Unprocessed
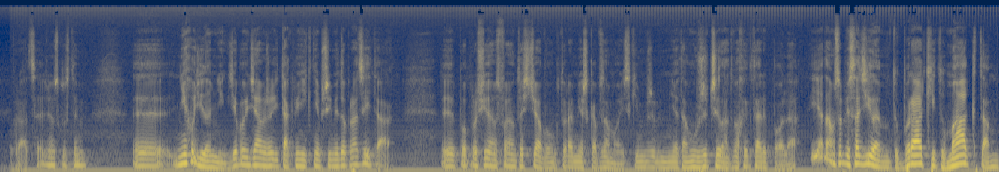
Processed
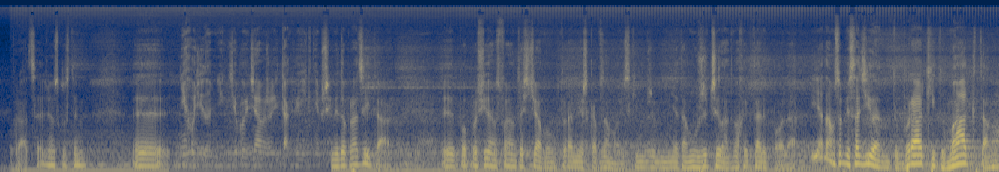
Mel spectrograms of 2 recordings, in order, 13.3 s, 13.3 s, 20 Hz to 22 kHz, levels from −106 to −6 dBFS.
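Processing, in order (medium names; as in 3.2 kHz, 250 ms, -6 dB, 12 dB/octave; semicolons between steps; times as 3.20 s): 2.26–4.42 s: high-pass 960 Hz 12 dB/octave; echo that smears into a reverb 621 ms, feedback 71%, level -14 dB; trim -6 dB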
